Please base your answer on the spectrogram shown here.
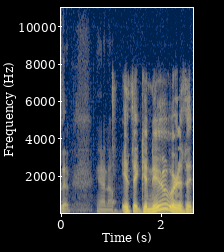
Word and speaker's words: GNU: So actually, it's hard G for both gnome, gnome, and Mm. GNU. They want the hard G because it stands for GNU, of course, and that's the recursive joke of various open source fame.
